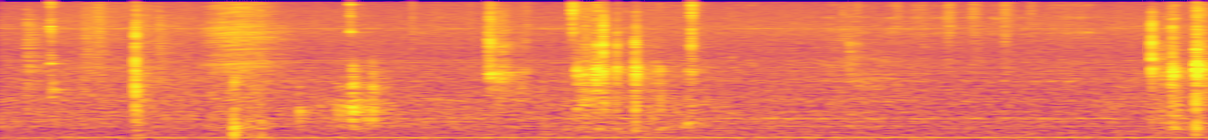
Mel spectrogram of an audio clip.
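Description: Pepper grinder being twisted over a bowl, making a run of small irregular crunching clicks for the first few seconds, then one more click near the end. A steady low hum runs underneath.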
